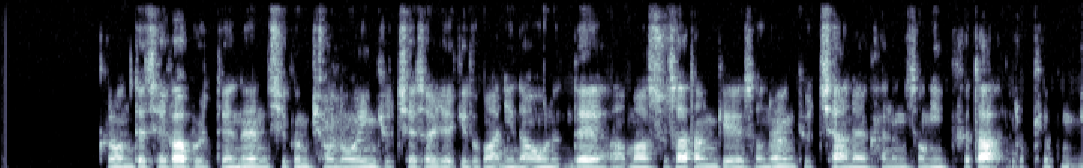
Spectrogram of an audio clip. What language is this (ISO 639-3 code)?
kor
